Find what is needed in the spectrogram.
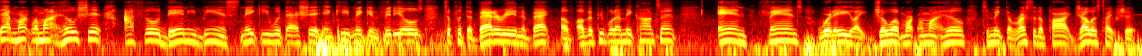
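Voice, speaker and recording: Noticeable background noise under a man's fairly high pitch, moderate pace and ordinary pitch variation. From South Jersey, US. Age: 40s. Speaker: podcast commentator. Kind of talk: casual commentary vlog. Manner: casual, profane, animated.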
